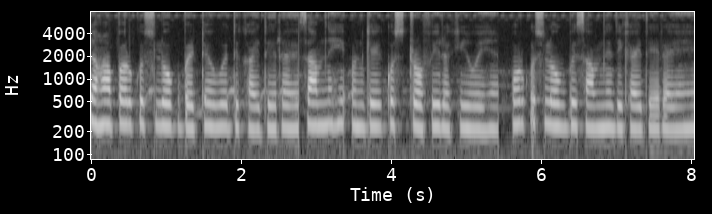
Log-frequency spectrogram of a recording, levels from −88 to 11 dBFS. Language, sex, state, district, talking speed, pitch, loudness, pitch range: Hindi, female, Rajasthan, Churu, 200 wpm, 230 Hz, -18 LUFS, 220-240 Hz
